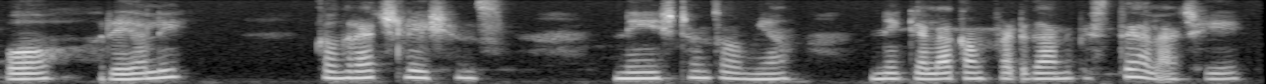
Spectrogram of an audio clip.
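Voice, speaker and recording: A woman's voice: medium pitch, steady tone, normal speed, mellow, no echo, highs cut off, close to an everyday voice. A woman voicing a polite male office manager in a story, speaking in a mild, courteous way.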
